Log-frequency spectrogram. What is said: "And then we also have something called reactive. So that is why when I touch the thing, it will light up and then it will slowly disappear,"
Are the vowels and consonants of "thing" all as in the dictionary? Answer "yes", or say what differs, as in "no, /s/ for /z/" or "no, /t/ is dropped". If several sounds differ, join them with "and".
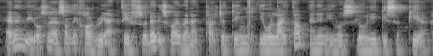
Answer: no, /t/ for /θ/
